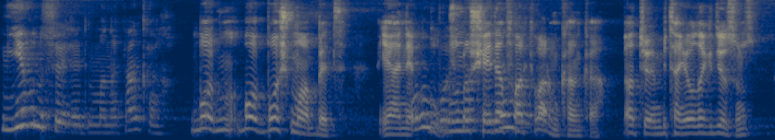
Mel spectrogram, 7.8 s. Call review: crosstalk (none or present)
present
